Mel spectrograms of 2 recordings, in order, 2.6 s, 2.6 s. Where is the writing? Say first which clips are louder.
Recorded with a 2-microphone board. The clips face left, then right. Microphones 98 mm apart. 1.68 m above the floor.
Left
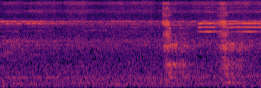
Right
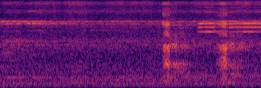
Right 3 dB; 50° right (ahead or behind), 5.5 m.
